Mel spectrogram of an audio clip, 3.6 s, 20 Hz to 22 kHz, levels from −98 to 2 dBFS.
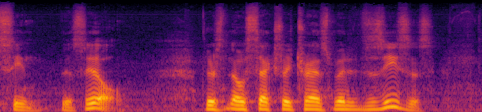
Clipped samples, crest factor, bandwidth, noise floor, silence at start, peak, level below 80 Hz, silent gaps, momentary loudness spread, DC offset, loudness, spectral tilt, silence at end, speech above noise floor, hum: under 0.1%; 18 dB; 17.5 kHz; -44 dBFS; 0 s; -2 dBFS; -52 dBFS; none; 13 LU; under 0.1%; -19 LUFS; -7 dB/octave; 0.4 s; 25 dB; none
